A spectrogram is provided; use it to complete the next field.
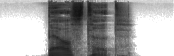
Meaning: second-person plural subjunctive I of bersten
- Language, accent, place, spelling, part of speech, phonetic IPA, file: German, Germany, Berlin, berstet, verb, [ˈbɛʁstət], De-berstet.ogg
